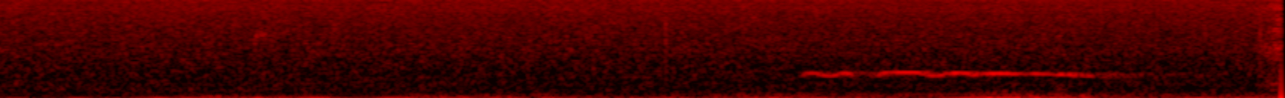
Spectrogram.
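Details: A male tawny owl, part of a chorus of males in woods on Dartmoor at night as the weather turns nasty, gives one long, steady hoot that sags slightly in pitch over a constant low rumble of wind.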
